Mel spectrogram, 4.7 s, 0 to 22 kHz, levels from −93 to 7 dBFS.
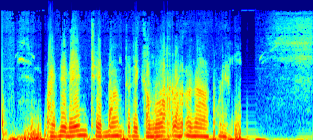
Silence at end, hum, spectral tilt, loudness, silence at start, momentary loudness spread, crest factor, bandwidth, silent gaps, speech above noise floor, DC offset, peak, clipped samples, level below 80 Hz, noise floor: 0 s; none; -7.5 dB/octave; -10 LUFS; 0.05 s; 10 LU; 10 dB; 13 kHz; none; 24 dB; under 0.1%; 0 dBFS; 0.2%; -18 dBFS; -32 dBFS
